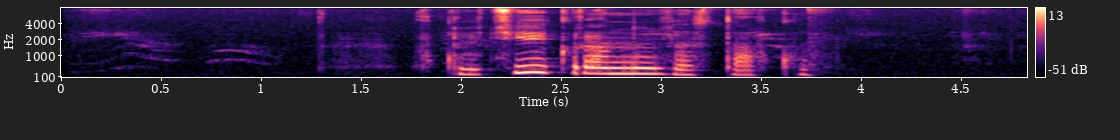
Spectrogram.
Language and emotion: Russian, neutral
